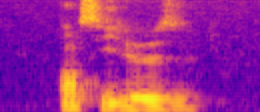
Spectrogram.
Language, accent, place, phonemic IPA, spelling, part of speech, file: French, France, Lyon, /ɑ̃.si.løz/, ensileuse, noun, LL-Q150 (fra)-ensileuse.wav
- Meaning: forage harvester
